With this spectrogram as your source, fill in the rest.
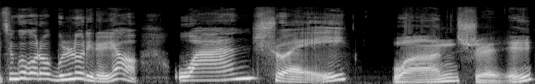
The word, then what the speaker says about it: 玩水: 玩水 완水 한 번 더, 玩水 완水 라고 해요. 예. 여기서 완이란 단어는요, 놀다, 장난하다 라는 뜻을 가지고 있는데요. 이 완자, 완성할 때 그 완자랑 발음이 똑같은데, 예.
